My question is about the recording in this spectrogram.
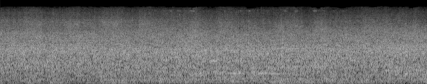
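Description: O-gauge three-rail model train rolling past on the track, a steady rushing rumble of wheels on rail.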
